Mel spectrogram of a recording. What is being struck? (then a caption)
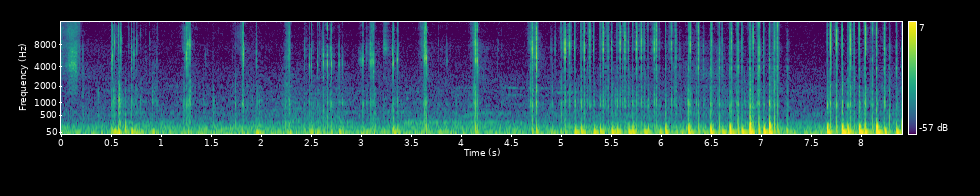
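Plastic disc case. A hollow blue plastic Blu-ray case, held in one hand, is scratched and tapped with fingernails. Quiet, sparse dry clicks come first, then the scratching grows denser and busier with sharp, short taps, all low and soft with quick, dead decay.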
